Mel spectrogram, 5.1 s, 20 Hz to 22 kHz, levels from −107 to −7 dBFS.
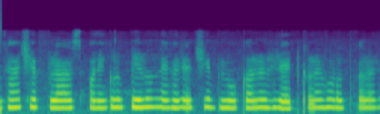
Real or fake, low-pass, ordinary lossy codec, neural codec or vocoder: fake; 7.2 kHz; none; codec, 44.1 kHz, 7.8 kbps, DAC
